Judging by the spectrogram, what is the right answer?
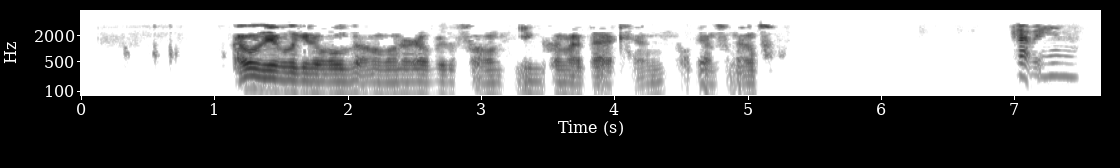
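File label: Sheriff Dispatch, Scanner audio recording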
